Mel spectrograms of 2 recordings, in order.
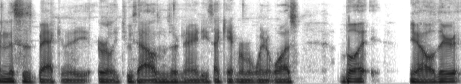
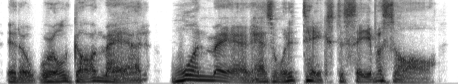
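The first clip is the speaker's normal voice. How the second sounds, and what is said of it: Dramatic movie trailer announcer voice. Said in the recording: “the classic movie guy trailer voice”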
